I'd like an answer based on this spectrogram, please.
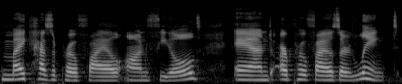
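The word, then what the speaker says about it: Feeld: exclusively right now, is Field. And that's spelled F-E-E-L-D, Field.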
